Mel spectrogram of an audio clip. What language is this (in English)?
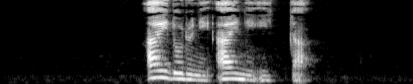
Japanese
